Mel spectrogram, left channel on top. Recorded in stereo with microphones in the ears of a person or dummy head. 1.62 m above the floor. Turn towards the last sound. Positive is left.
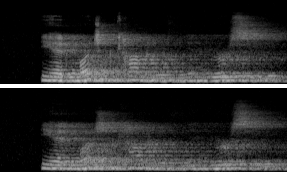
turn(degrees=60)  # may be behind; listen again after turning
